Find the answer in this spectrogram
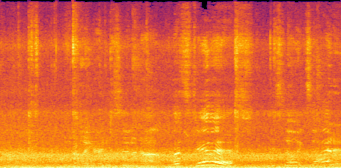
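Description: A man's voice calling out briefly in excited greeting, with a rising-and-falling exclamation a little past halfway, over a steady low rumble of outdoor background noise.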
